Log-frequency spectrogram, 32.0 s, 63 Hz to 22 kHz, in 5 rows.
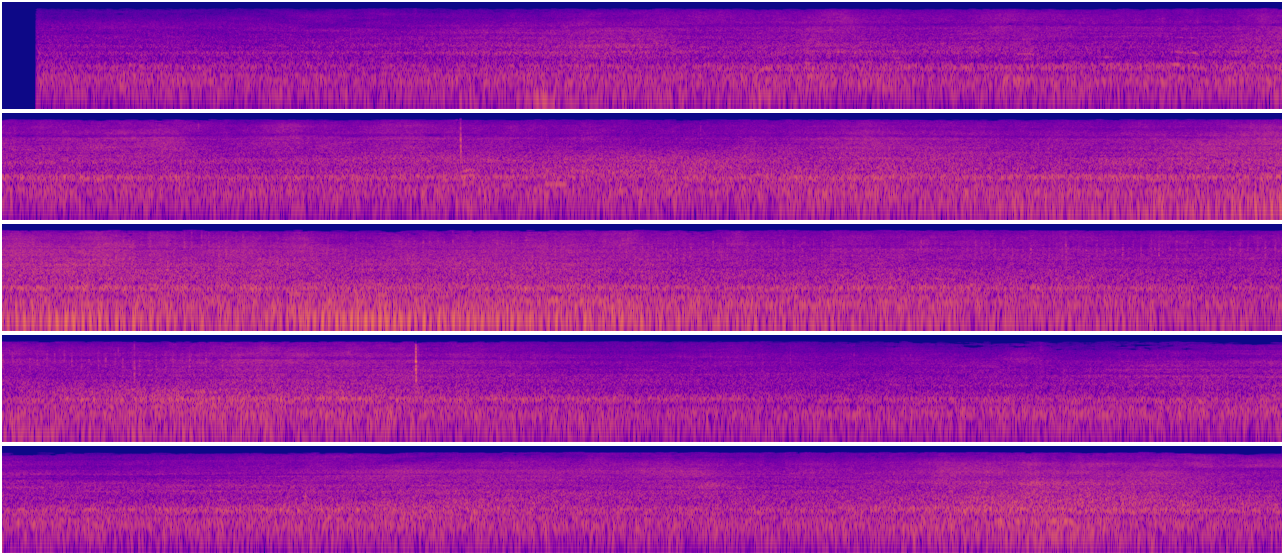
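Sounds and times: hot spring bubbling and rushing: 0.2 - 32.0.

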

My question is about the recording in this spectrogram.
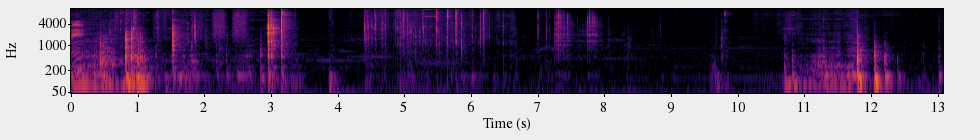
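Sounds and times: plastic bag crinkling: 4.4 - 6.7.

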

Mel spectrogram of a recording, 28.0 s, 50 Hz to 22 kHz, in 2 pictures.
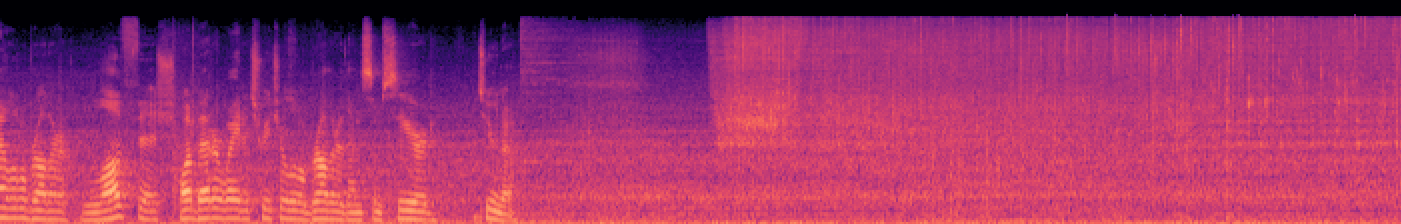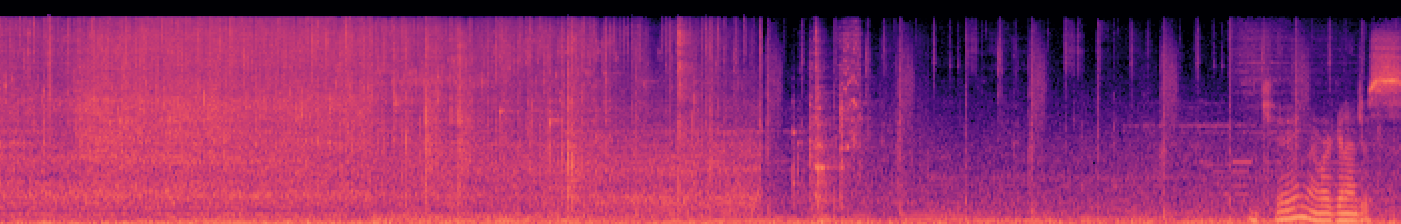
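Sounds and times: fish sizzling in a frying pan: 7.1 - 20.4.

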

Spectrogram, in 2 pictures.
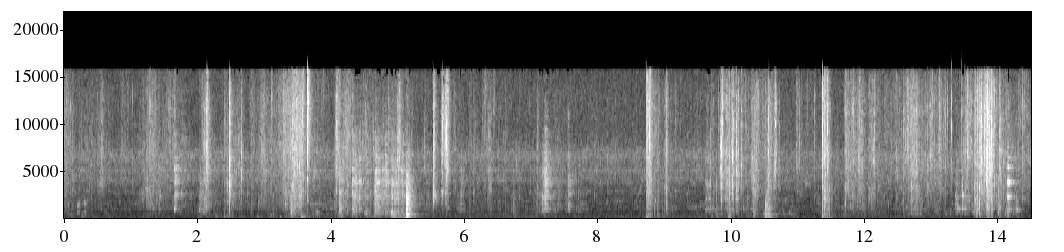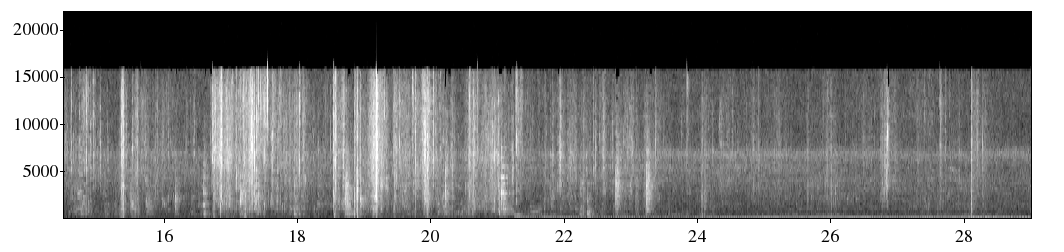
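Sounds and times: chickens rustling and scratching: 0.0 - 7.8, 8.7 - 28.2.

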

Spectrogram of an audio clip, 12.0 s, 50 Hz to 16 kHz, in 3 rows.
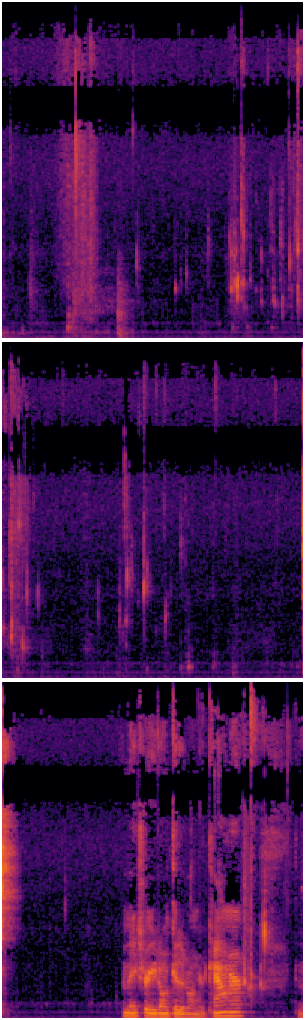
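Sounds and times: syrup dripping and squishing: 1.7 - 9.6, 11.2 - 12.0.

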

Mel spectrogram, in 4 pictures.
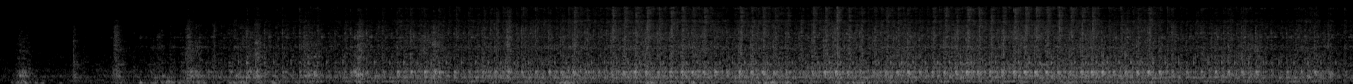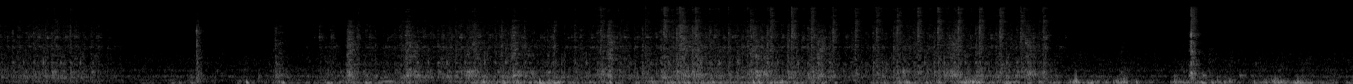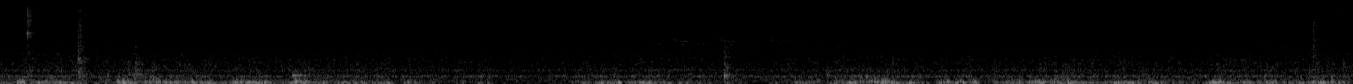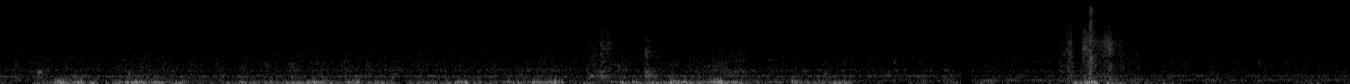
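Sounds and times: sewing machine running: 1.1 - 14.8, 16.2 - 24.2.

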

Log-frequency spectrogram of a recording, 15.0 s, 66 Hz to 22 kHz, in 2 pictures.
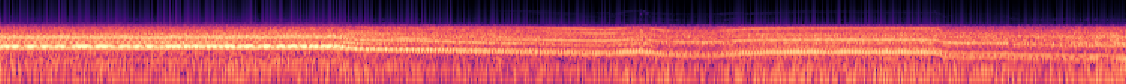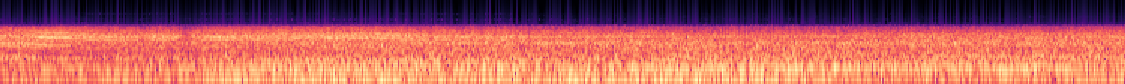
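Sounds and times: drone motor whining: 0.0 - 11.8.

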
